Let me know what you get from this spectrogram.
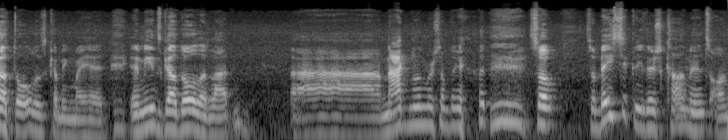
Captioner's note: Hebrew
